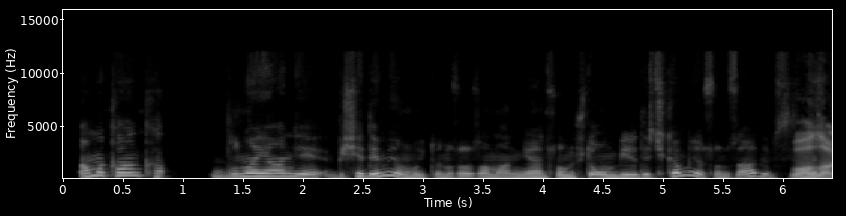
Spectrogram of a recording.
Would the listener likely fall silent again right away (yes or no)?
no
